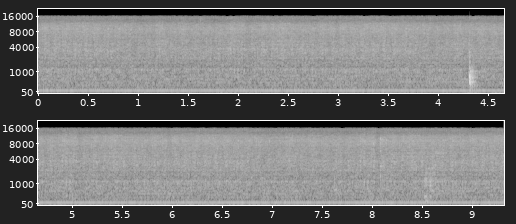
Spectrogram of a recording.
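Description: An old tractor idles steadily at low revs, a constant low mechanical drone with one sharp knock partway through and no talking.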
